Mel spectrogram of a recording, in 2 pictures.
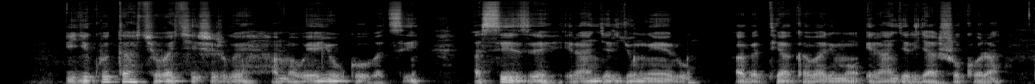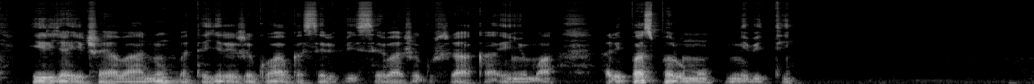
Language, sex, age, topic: Kinyarwanda, male, 25-35, government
